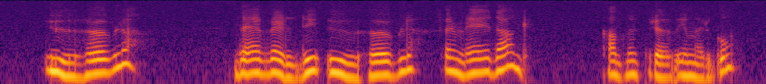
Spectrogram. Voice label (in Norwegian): uhovle, Numedalsmål; Adjektiv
